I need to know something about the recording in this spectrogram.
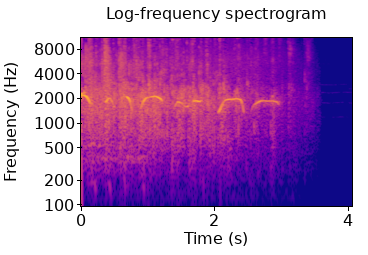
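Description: Applause with high, repeated whooping cheers, fading out about three seconds in.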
